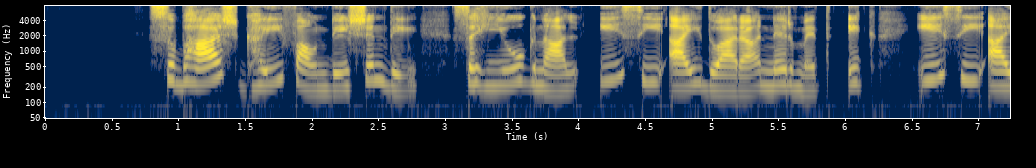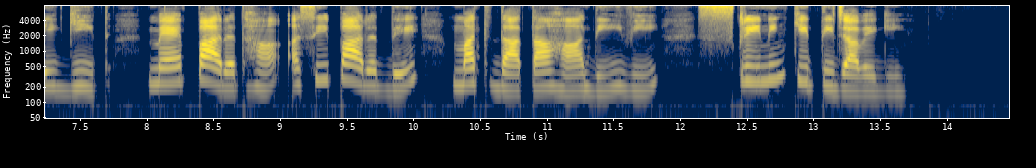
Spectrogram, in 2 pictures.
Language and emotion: Punjabi, neutral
